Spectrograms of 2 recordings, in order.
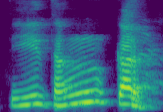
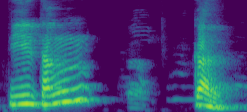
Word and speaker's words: तीर्थंकर: जब भी आधे न का उच्चारण, तीर्थ के बाद क्या है, आधा न, क्या है, तीर्थ के बाद आधा न, जब आधे न का उच्चारण आएगा और उसके बाद जो अक्षर आएगा, क्या आया, क, तीर्थंग क, तीर्थंग, ध्यान देना है सब बच्चे, खेलो मत अभी, बहुत ध्यान दो।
